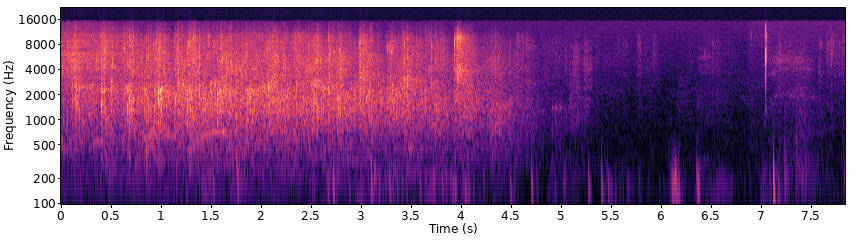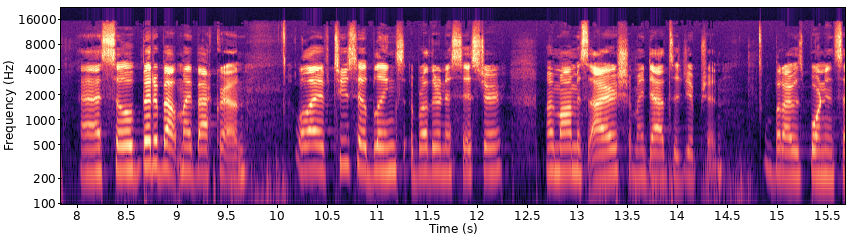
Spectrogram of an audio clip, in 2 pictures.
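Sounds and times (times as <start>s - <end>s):
audience applause: 0.0s - 5.3s
speech: 8.0s - 15.6s.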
